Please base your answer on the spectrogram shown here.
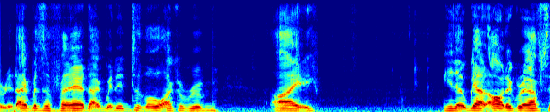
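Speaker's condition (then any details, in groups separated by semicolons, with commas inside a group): Cerebral palsy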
